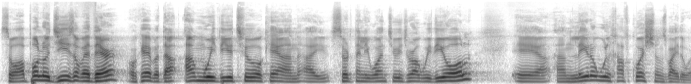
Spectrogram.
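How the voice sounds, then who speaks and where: Over a silent background on a very clean recording, a man speaks at a very fast pace with a fairly high pitch and ordinary pitch variation. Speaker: options trading educator. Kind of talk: seminar presentation. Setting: stage with audience.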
